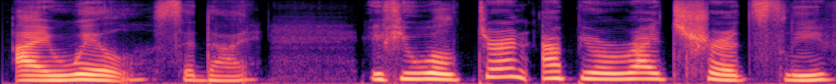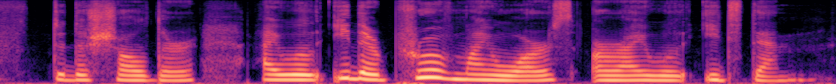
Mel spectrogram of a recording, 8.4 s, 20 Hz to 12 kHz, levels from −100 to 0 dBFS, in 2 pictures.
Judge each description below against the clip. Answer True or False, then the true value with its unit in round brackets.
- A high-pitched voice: True (210 Hz)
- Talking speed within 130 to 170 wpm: False (195 wpm)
